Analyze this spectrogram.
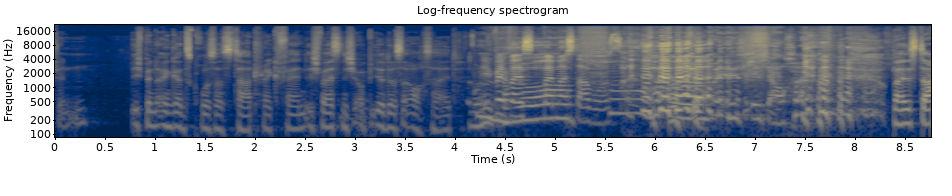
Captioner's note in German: gelächter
